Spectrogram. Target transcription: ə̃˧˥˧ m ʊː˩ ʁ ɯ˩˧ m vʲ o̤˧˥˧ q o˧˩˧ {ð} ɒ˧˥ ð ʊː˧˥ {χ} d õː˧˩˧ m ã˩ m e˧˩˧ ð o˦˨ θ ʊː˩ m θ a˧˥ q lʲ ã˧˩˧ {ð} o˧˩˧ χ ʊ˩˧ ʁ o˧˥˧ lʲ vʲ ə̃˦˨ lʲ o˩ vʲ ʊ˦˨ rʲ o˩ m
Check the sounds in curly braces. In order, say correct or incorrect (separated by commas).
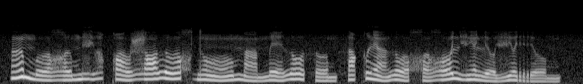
incorrect, correct, correct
